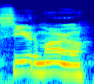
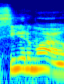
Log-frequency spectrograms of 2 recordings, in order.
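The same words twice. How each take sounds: First: It is said in a subdued, sad tone. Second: It is said in a happy, cheerful tone.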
